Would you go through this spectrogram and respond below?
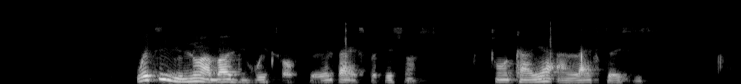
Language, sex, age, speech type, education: Nigerian Pidgin, male, 15-29, spontaneous, tertiary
